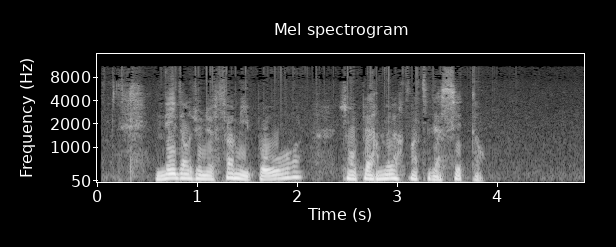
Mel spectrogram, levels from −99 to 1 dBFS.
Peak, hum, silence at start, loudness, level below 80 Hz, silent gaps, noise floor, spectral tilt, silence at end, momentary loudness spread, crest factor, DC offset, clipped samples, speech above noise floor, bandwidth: -2 dBFS; none; 0.25 s; -13 LUFS; -30 dBFS; none; -47 dBFS; -7.5 dB/octave; 1 s; 17 LU; 12 dB; under 0.1%; under 0.1%; 35 dB; 11.5 kHz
